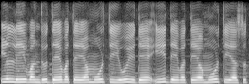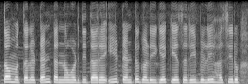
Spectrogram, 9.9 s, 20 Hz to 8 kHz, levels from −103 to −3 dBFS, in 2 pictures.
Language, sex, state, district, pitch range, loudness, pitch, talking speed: Kannada, female, Karnataka, Bidar, 230-245 Hz, -18 LUFS, 235 Hz, 95 wpm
